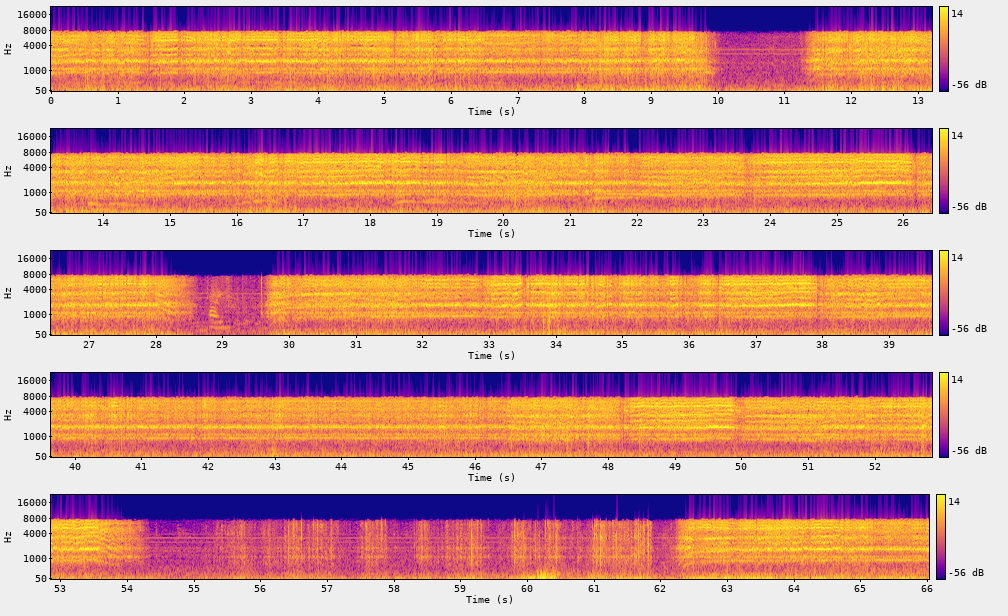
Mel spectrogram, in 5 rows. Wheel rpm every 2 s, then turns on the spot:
220, 230, 230, 230, 220, 50, 220, 220, 220, 230, 220, 220, 220, 220, 50, 200, 230, 230, 220, 220, 230, 230, 230, 220, 220, 220, 180, 10, 20, 20, 30, 150, 230.
56-62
